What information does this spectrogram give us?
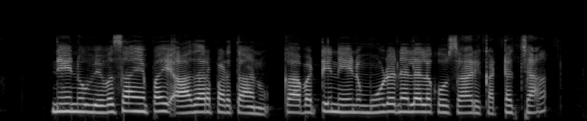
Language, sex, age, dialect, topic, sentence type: Telugu, female, 25-30, Telangana, banking, question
